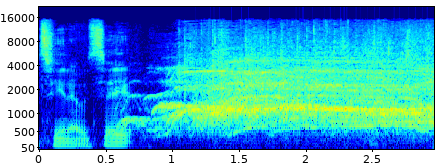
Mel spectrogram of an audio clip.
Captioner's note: cheers and applause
